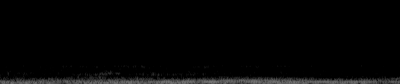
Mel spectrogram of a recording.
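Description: A low, steady-pitched hum that swells to its loudest about two seconds in and then fades away.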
